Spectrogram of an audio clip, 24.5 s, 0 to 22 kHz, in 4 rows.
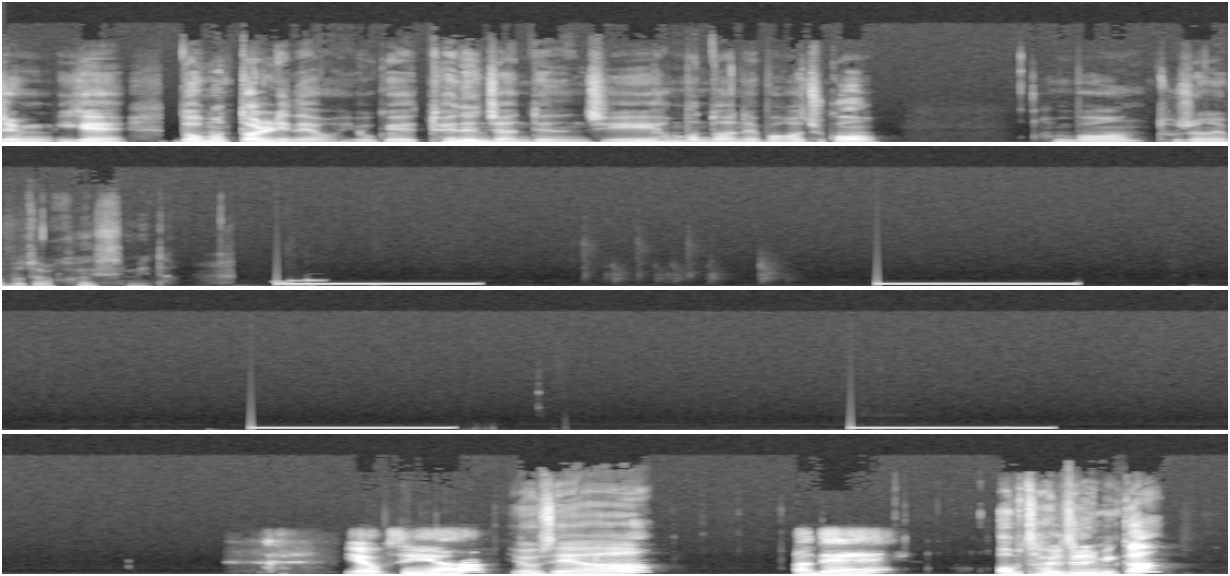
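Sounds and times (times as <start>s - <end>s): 
speech: 0.0s - 4.5s, 5.2s - 7.6s, 20.1s - 21.7s, 22.4s - 24.2s
telephone ringback tone: 7.5s - 8.6s, 10.5s - 11.6s, 13.5s - 14.6s, 16.5s - 17.6s.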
